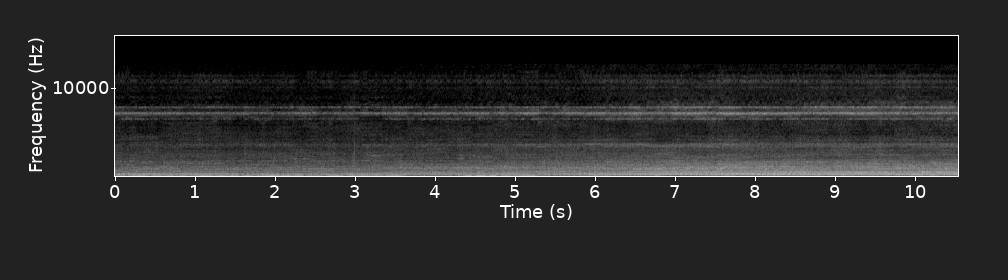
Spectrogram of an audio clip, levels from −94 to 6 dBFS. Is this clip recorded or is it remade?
remade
